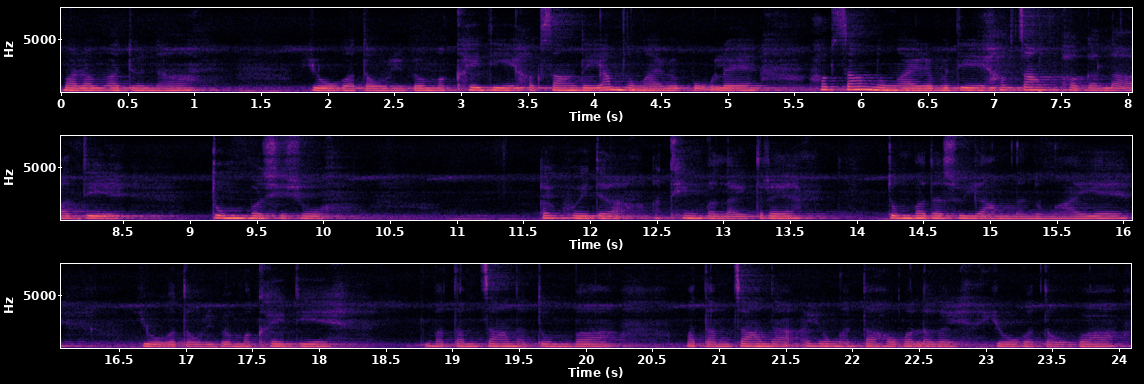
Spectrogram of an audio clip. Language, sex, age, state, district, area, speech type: Manipuri, female, 30-45, Manipur, Chandel, rural, spontaneous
